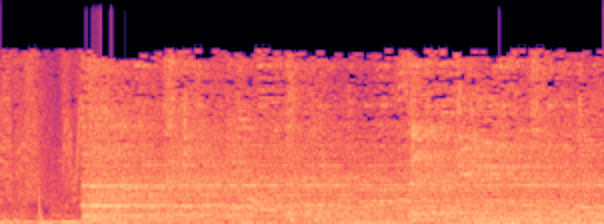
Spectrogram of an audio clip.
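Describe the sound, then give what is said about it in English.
A loud, steady roar of crowd noise, including the Gloucester High School student body, at the Talbot Rink at the O'Malley School in Gloucester, dense cheering and chatter without pause, swelling slightly about a second in and staying full throughout. “Well, you can hear, we're back live. Very nice crowd tonight, representing Gloucester High School student body.”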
